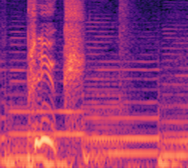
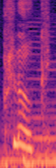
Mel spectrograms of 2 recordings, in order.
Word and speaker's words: plouc: How do you even pronounce that? Pluke.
